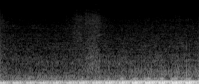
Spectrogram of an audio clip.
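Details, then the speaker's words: Honda S2000 with an Amuse titanium exhaust, in for a valve adjustment and an exhaust rattle from a broken resonator: low uneven rumble with an irregular stumble at idle. It is a misfire, probably from two tight valves. "So it's essentially got a misfire. It's probably two tight valves."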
